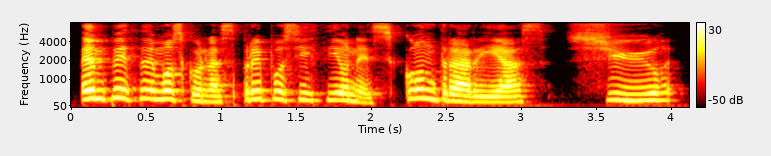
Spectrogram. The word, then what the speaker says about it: sur: Se pronuncia sur, no sourd, porque sourd en francés significa sordo. Sur es el sonido U y para hacer un U empezamos pronunciando una I y luego ponemos los labios en círculo.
